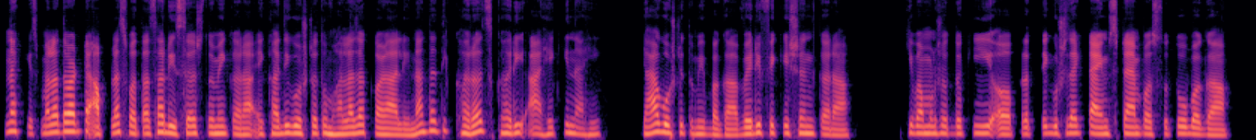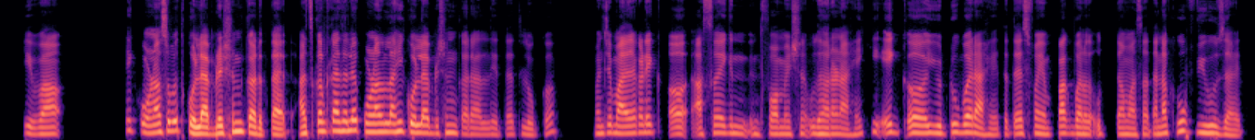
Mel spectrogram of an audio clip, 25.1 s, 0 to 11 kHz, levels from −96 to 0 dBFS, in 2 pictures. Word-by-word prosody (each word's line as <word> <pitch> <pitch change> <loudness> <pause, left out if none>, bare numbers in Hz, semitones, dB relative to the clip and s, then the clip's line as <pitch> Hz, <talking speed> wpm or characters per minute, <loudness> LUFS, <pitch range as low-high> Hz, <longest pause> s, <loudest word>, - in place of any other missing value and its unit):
नक्कीच. 210 -7 -4
मला 175 +3 +1
तर - - +4
वाटतंय 215 0 +4
आपला 160 +4 0
स्वतःचा 170 0 -1
रिसर्च 170 -1 0
तुम्ही 165 0 0
करा. 145 -2 -2
एखादी 160 +3 -2
गोष्ट 170 -1 0
तुम्हाला 155 -1 +1
जर 185 - +1
कळाली 140 -3 -1
ना 160 +9 -1
तर 230 - 0
"ती - - -7
खरंच 180 +5 0
खरी 175 +1 -1
आहे 150 0 -5
की 190 - -5
नाही?" 145 -4 -5 0.4
ह्या 170 +4 +1
गोष्टी 185 -2 +1
तुम्ही 155 -1 -3
बघा. 135 -2 -4
व्हेरिफिकेशन 170 +2 -2
करा 135 -4 -4 0.6
किंवा 175 -2 -1
म्हणू 170 0 -1
शकतो 165 0 -6
की 170 +2 -4
अ, 145 -1 -1
प्रत्येक 155 +2 -8
गोष्टीचा 170 +1 -3
एक 170 - -5
टाईमस्टॅम्प 160 0 -1
असतो, 150 0 -6
तो 165 -1 -1
बघा. 140 -5 -2 0.6
किंवा 155 -1 0 0.7
ते 240 - -5
कोणासोबत 200 +2 +3
कोलॅबोरेशन 170 +4 +8
करतायेत. 150 -6 +4
आजकाल 175 +7 +3
काय 225 - +7
झालं 225 +1 +6
आहे - - +6
कोणालाही 205 +1 +5
कोलॅबोरेशन 185 -2 +3
करायला 150 -4 -5
देतायत 145 0 -9
लोकं. 150 +5 -8 0.4
म्हणजे 170 +2 -2
माझ्याकडे 175 +2 +2
एक 190 - -10
अ, 155 +3 +1 0.2
असं 155 +5 -4
एक 175 -1 -1
इन 170 -2 -3
इन्फॉर्मेशन 155 0 -4
उदाहरण 155 -1 -1
आहे 140 +2 -4
की 205 - -7
एक 185 -4 -5
अ, 180 0 +5
यूट्यूबर 185 +2 +2
आहे. 140 -4 0
तर - - -6
त्या 160 +1 0
स्वयंपाक 165 0 -2
बनवतात 155 -2 -1
उत्तम 150 0 -4
असा. 145 +1 -4
त्यांना 155 +3 -1
खूप 225 +2 -1
व्यूज 180 -5 +1
आहेत. 125 -3 -3
165 Hz, 190 wpm, -25 LUFS, 150-180 Hz, 0.7 s, कोलॅबोरेशन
